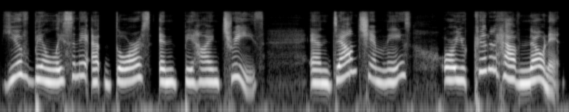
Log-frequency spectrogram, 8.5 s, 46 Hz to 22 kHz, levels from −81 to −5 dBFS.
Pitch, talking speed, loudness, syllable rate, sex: 270 Hz, 100 wpm, -16 LUFS, 3.2 syllables/s, female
